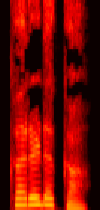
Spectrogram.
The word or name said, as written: ಕೇರಡಿಕೆ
